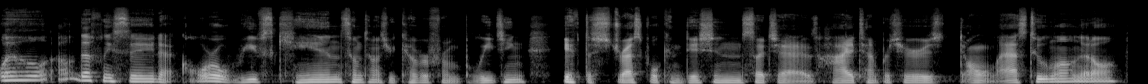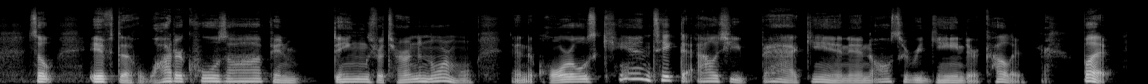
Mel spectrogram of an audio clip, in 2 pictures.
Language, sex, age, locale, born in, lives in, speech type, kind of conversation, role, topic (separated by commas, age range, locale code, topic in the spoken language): English, male, 25-29, en-US, United States, United States, read, expert-assistant, expert, Why do coral reefs sometimes turn white, and what causes coral bleaching?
